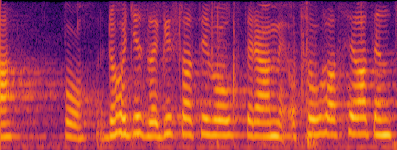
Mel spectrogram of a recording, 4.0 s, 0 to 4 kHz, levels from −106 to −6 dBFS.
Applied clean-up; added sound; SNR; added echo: none; none; none; none.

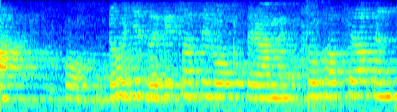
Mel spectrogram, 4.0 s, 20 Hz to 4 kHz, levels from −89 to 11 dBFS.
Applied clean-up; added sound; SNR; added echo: none; Race car, auto racing / Accelerating, revving, vroom; 18 dB; reverberation time 1.2 s.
